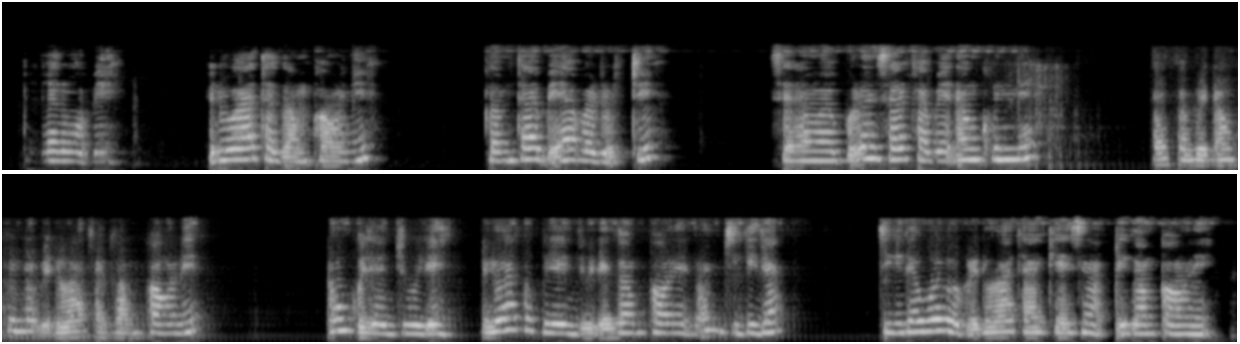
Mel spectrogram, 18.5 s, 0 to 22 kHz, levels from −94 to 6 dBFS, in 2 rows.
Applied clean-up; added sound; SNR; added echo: neural mask model DeepFilterNet 3.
